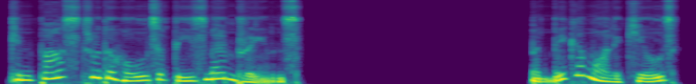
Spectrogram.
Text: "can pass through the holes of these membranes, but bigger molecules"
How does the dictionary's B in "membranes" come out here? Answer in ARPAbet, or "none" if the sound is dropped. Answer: B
